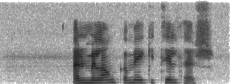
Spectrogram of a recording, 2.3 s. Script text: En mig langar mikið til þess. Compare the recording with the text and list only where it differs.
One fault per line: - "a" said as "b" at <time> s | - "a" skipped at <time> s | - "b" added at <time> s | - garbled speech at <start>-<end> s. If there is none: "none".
none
